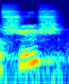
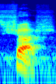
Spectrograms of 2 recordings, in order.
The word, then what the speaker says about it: shush: So the whole shoosh thing, which by the way, I'm like, it's shush. Why are they saying shoosh? It's always been shush.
